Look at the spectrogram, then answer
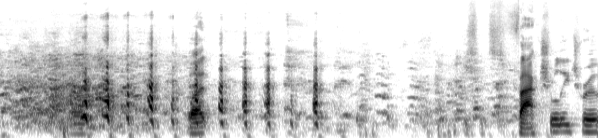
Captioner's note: audience laughing; laughing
